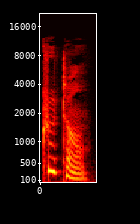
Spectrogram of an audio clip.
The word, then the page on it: crouton: British English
